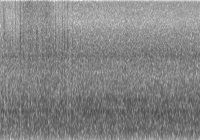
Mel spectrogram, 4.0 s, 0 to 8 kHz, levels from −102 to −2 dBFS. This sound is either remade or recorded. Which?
recorded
